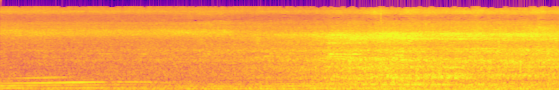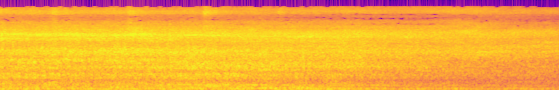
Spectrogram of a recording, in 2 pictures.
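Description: Brightline passenger train passing at speed through a grade crossing. A horn chord sounds at the start, and a rush of wheel and air noise rises to a peak about four seconds in and then slowly fades.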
